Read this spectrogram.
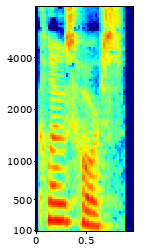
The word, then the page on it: clothes horse: American English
